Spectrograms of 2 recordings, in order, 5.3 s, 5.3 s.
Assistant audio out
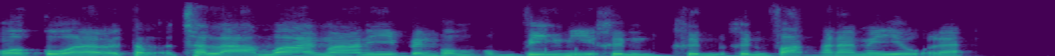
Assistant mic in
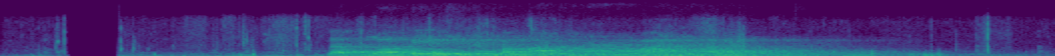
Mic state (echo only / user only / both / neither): user only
